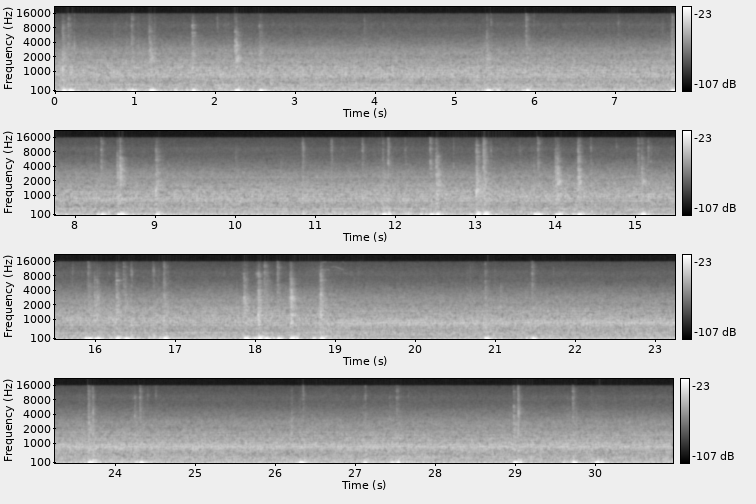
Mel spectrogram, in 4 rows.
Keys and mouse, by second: 8.5-30.9 drag.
